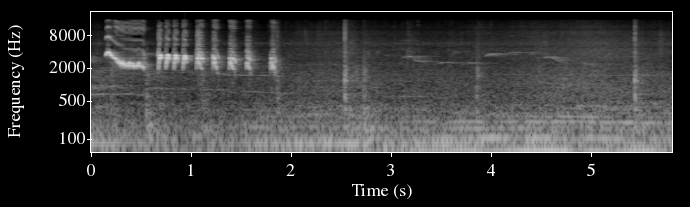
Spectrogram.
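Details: Orange-headed thrush (anis merah) giving ngeplong song, used as therapy alongside natural rain: a loud falling whistle, then a rapid train of about eight bright repeated notes that fade away, leaving a soft steady background hiss.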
